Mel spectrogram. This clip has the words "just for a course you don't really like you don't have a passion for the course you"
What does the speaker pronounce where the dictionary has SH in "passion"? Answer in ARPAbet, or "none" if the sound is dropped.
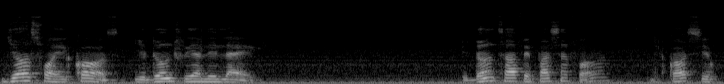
S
